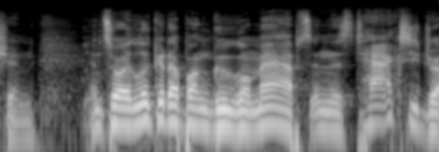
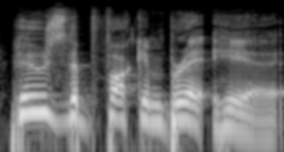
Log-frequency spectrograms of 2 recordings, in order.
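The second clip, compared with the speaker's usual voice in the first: put-on British accent; 4 semitones higher, slower than usual. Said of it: "another British kid came up and he was like".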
